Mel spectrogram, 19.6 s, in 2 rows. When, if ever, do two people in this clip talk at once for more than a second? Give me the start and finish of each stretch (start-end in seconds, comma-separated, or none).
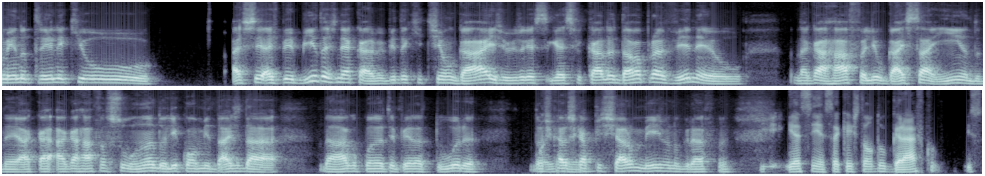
none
